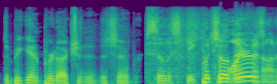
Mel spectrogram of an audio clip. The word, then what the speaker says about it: Celestiq: that's the one I was talking Celestic? about. Celestic, yeah. Saran wrap. Celestique. The $300,000 hand-built fastback sedan scheduled to begin production in December. Celestique.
